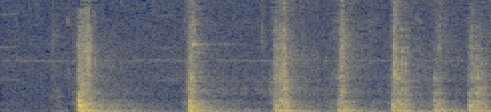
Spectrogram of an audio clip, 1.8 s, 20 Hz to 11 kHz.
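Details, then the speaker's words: RZR XP 1000 rear stabilizer bar rocked by hand: sharp hollow clunks from lateral play between the bar and bushing despite shims, also heard when riding; bushings probably worn. Sway bar bushing play clunk. "i'm going to yank it back and forth and you can hear it rock i even have some shims that i put in here before but still they're not enough the bushings are probably worn"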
